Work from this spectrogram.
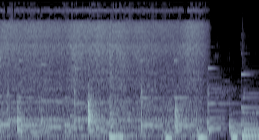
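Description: Bread pulao made with bread pieces and tomato sauce is stirred and fried in a pan, with a bright sizzle under rhythmic scraping strokes that cuts off near the end, leaving a few quieter clinks.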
